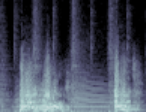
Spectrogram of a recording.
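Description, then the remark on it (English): The Darling family dog barks loudly at a boy, Peter Pan, who has come in through the window, in short, throaty bursts, a quick double bark followed by a pause and then a single sharper bark, with no one talking. “The dog jumps at the boy.”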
